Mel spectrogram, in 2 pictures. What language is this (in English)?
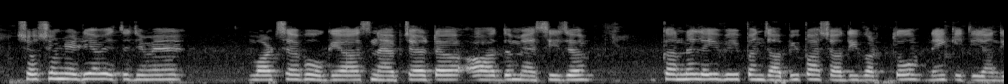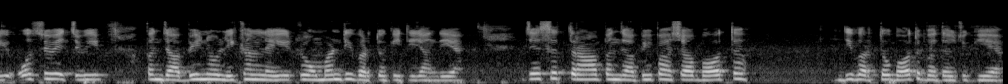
Punjabi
